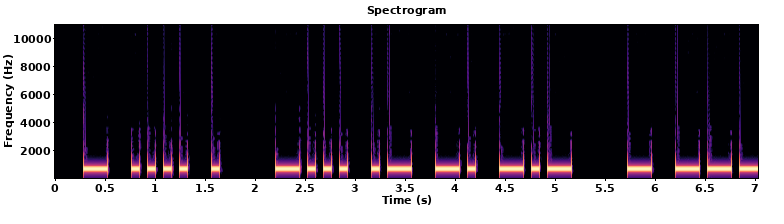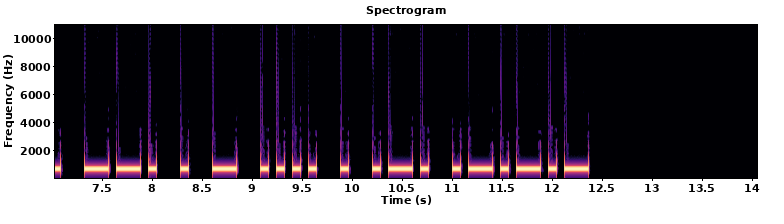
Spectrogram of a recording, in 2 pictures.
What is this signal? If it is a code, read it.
Morse code, heard as a keyed tone, about 15 wpm, 700 Hz. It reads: THE BANK TOGETHER.
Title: Sentences from Top 900 Words 15wpm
